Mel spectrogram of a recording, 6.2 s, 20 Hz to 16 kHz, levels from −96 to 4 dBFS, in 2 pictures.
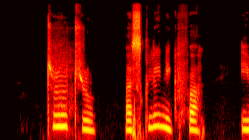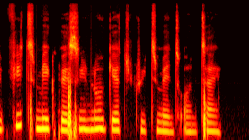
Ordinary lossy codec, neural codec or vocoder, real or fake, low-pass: none; vocoder, 48 kHz, 128 mel bands, Vocos; fake; 14.4 kHz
